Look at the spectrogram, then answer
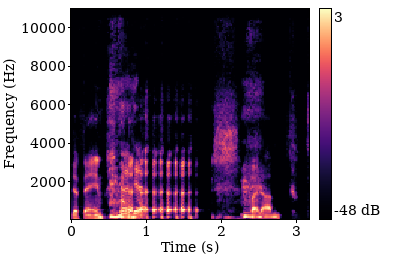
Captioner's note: laughing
